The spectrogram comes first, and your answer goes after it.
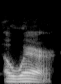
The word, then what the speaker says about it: Awair: Get aware. And aware is spelled AWAIR. Of course, being that was a phonological ambiguity, by the way.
